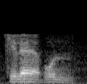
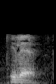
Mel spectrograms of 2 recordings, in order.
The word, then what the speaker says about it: كلاب: نعم، كلاب. – كلاب. – نعم، كلاب.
